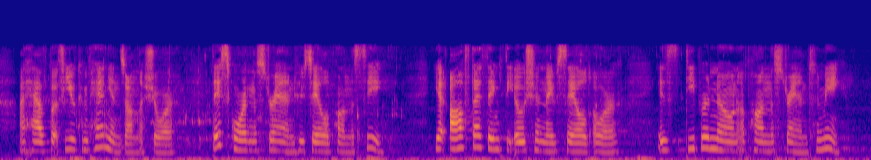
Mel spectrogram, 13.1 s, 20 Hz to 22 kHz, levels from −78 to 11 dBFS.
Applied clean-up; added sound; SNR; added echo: none; Liquid; 19 dB; reverberation time 1.7 s.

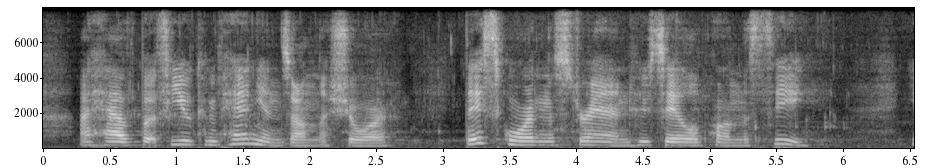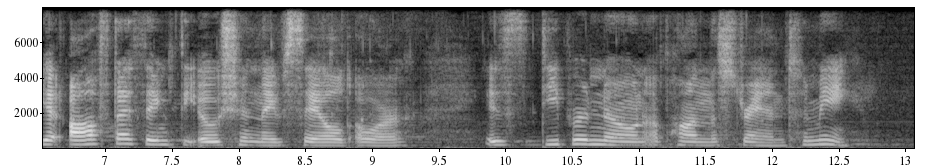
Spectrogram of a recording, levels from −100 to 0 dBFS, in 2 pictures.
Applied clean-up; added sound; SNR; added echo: neural separator model SepFormer DNS4.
